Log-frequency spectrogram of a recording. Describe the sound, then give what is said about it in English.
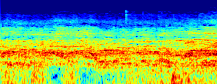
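A dense, steady roar of a large mob storming an airport in Dagestan, carrying Palestinian flags and rushing toward the tarmac where a flight from Tel Aviv was supposedly landing. Many voices chant and shout "Allahu Akbar" together at a constant loud level, with no single voice standing out, continuing throughout without pause. “Just huge crowds of people carrying Palestinian flags rushing through the airport again, looking to get to the tarmac where this flight was supposedly landing from Tel Aviv.”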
